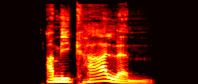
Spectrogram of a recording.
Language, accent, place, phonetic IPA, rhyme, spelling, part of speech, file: German, Germany, Berlin, [amiˈkaːləm], -aːləm, amikalem, adjective, De-amikalem.ogg
- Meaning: strong dative masculine/neuter singular of amikal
